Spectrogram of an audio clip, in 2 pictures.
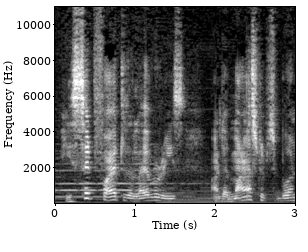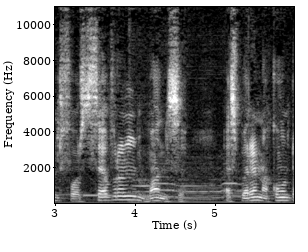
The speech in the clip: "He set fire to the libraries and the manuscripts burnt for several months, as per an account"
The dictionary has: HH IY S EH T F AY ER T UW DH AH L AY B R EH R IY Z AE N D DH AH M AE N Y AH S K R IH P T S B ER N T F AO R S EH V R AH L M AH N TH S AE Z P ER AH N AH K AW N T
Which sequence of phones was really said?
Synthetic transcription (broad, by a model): HH IY S EH T F AY ER T UW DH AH L AY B R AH R IY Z AE N D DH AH M AE N Y AH S K R IH P T S B ER N T F AO R S EH V R AH L M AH N T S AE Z P ER AH N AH K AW N T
